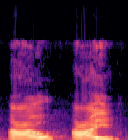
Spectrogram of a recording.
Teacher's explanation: জবর এরপরে ইয়া সাকিন থাকলে কিভাবে পড়তে হয় তাহলে আও আই আইনটা একটু চাপ দিয়ে পড়বেন কারণ অনেকেই এই আইনটাকে আপনারা হামজা উচ্চারণ করে থাকেন আইনটা যদি গলার মধ্যে একটু চাপ দিয়ে পড়লে আইনটা সহি উচ্চারণ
